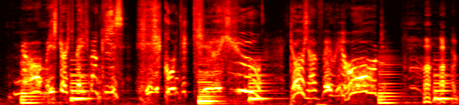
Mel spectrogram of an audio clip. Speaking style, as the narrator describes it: He excitedly whispered

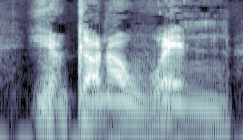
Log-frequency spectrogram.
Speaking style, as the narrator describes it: Hagrid growled

